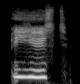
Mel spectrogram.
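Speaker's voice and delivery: very high little squeak. A narrator's reading. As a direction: pipe up in a tiny high voice. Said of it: "пискнула Лиса".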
